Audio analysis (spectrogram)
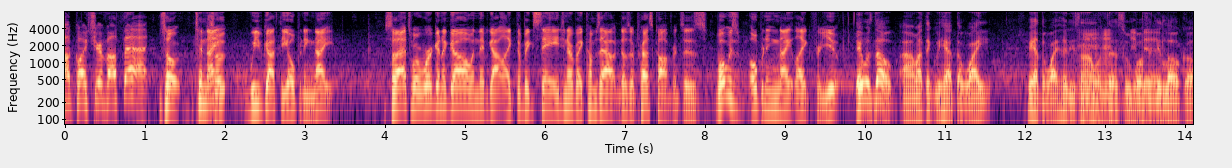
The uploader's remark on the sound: LIVE FROM SUPER BOWL 58 RADIO ROW. An ALLCITY Network Production.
